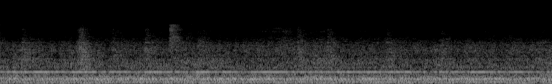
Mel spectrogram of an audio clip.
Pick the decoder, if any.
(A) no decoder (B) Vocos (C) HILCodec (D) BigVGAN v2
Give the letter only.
A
